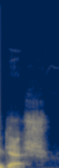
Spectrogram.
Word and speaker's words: geas: Would you accept a gesh? A what? A gesh. A It's spelled gaze? Geas.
